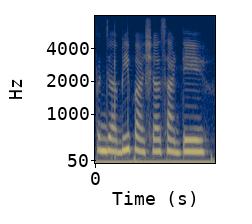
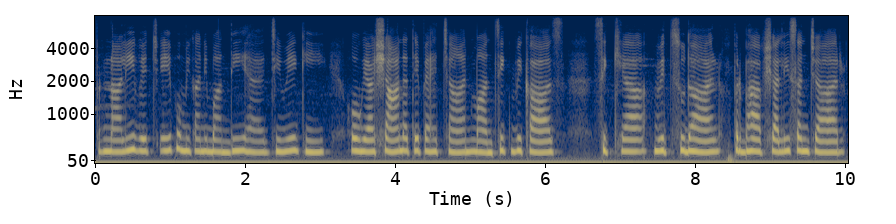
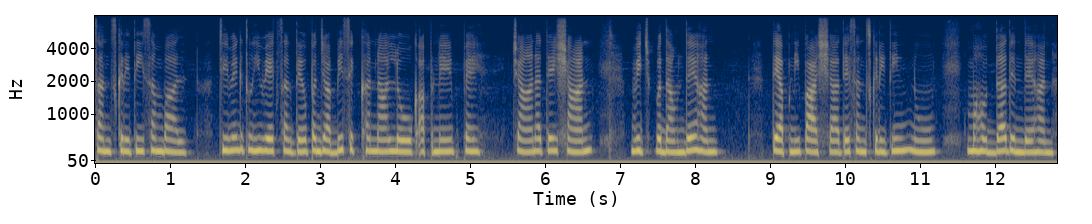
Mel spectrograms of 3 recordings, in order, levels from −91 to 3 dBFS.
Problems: background sounds at intervals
